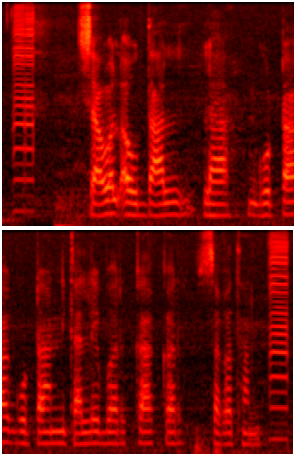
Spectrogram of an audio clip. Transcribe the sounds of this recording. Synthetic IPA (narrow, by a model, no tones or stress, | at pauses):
t͡ɕaʋəlʔəwd̪alːaɡoʈaɡoʈanikalːebəɾkakəɾsəkət̪ʰən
